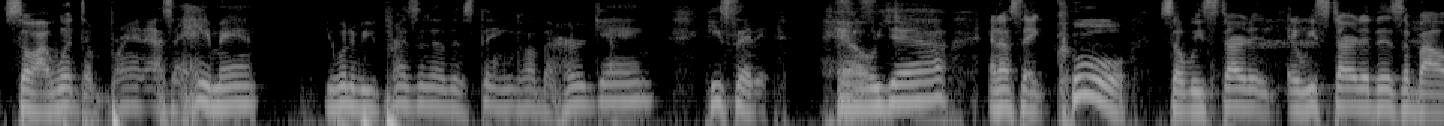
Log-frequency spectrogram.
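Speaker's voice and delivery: ordinary talk, nothing marked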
